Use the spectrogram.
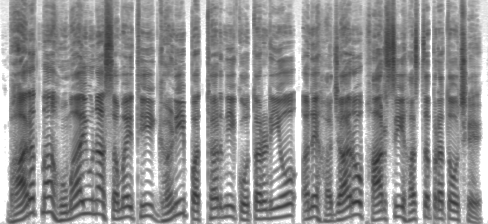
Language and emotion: Gujarati, neutral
